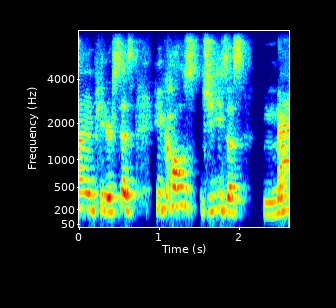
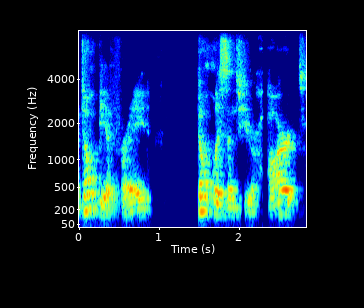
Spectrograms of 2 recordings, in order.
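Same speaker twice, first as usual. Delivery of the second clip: low, very soft calming voice; gentle reassurance; 6 semitones lower, 10 dB quieter than usual. Retold or imitated. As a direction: soothe softly, voicing a retold comfort. Jesus calms a frightened Simon.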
